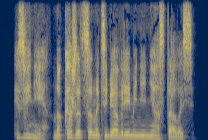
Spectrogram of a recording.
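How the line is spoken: Feigned sigh, young woman. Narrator (Russian): наигранно вздохнула девушка

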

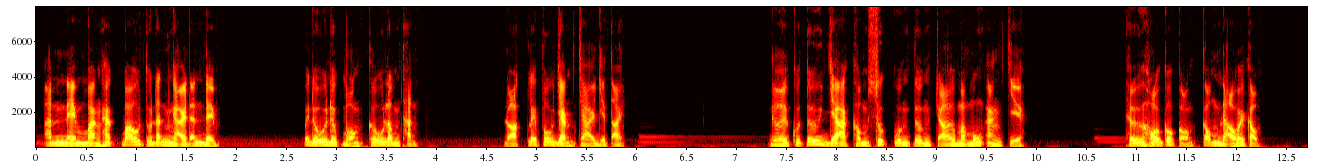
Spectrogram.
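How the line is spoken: Angry speech. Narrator (Vietnamese): Báo ca đứng phắt dậy, tức giận nói

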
